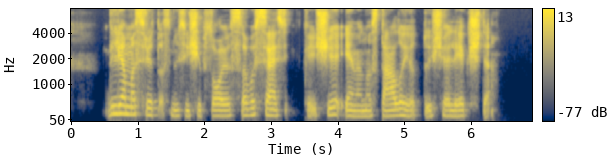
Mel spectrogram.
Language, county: Lithuanian, Kaunas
